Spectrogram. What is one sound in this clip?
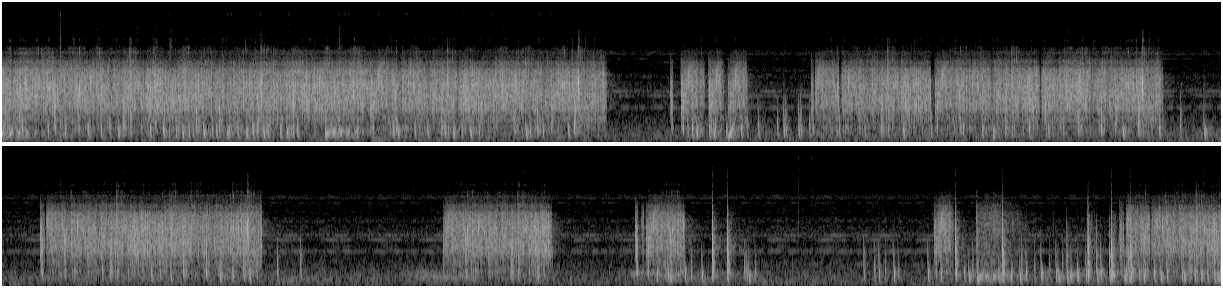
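Many small balls rattle and clatter as they roll and tumble together.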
